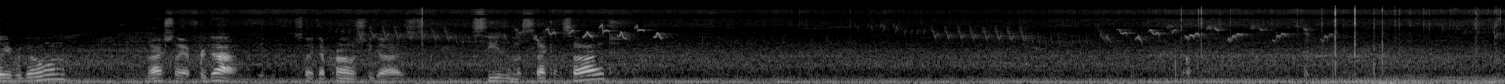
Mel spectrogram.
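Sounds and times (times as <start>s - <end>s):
birds chirping: 0.0s - 15.0s
sharp clicks: 11.2s - 15.0s.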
